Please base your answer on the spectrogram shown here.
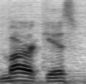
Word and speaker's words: Marquise: horror calls ryan from marquise pronounced marcus because he's [ __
